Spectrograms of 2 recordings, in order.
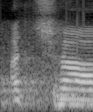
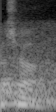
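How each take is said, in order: First: The word is said in a scornful, dismissive tone. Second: The word is said in a calm, accepting tone. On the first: The reply seems to belittle the other person. "जब उसने उसका लहजा बदला" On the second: The listener simply accepts what was said. "उसने ये जवाब दिया"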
